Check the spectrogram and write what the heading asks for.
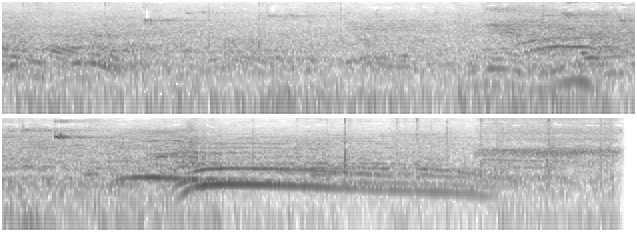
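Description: Basketball game on a hardwood gym floor: sneakers squeaking in many short squeaks, with a longer squeak falling in pitch about four seconds in, over a ball bouncing and people's voices in the gym.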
